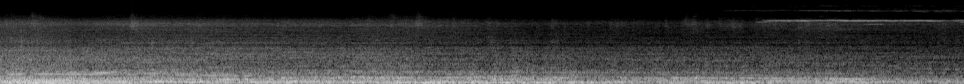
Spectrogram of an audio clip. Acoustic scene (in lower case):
bus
